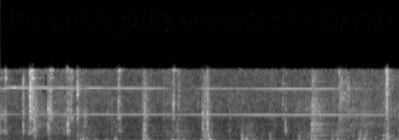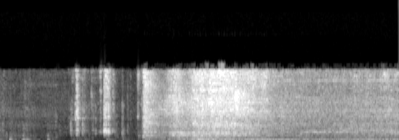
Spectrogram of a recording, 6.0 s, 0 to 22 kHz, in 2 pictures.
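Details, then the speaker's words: 1999 VAZ 21099, about 200,000 km, engine rebuilt at 170,000; complaint was a whistling, sparking alternator. After re-tightening the alternator bolt, the starter cranks about four seconds, then the engine runs steadily with no whistle. Suspected cause was poor alternator ground contact. "но вроде свистеть не свистит"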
